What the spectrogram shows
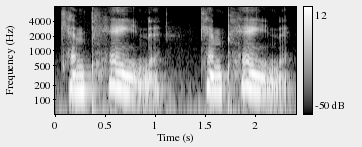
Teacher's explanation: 캠페인은 강세가 이음절이 오기 때문에 캠은 작게 얘기해 주세요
